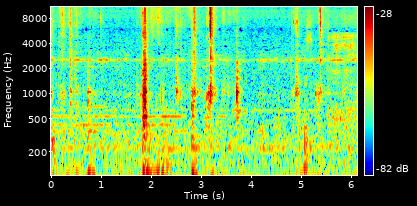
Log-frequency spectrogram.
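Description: Near silence broken by a few faint, short clicks and taps, the loudest about two seconds in, as fingers work the plastic roof ladder of a die-cast Siku Mercedes-Benz Zetros fire engine model.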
